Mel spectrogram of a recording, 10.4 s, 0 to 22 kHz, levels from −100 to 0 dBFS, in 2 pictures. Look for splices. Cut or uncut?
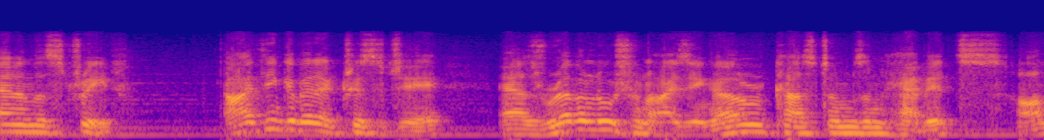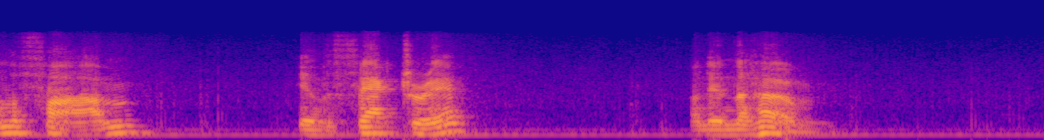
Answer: uncut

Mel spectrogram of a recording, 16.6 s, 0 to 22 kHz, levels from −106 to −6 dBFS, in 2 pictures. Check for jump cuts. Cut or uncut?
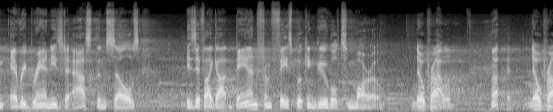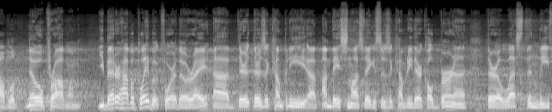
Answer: uncut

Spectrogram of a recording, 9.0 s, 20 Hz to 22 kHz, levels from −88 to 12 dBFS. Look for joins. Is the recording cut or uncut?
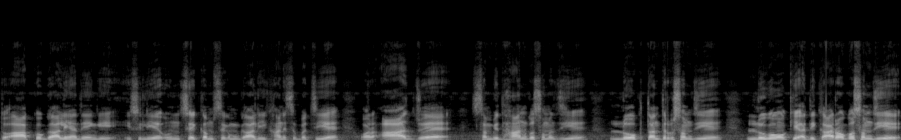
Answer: uncut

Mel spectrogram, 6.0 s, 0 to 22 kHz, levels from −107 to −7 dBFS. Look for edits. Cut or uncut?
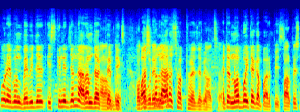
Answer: uncut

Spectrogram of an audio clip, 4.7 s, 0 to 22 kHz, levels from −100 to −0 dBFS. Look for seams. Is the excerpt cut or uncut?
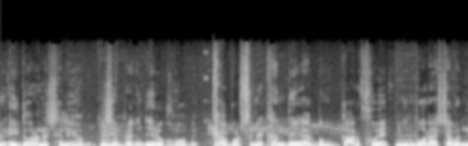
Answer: cut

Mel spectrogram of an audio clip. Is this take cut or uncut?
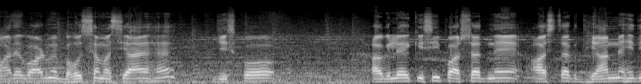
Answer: uncut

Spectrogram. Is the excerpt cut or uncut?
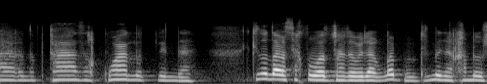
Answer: cut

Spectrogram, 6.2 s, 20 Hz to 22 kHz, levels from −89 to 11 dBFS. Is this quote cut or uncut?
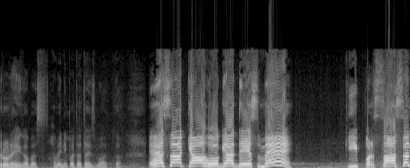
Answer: cut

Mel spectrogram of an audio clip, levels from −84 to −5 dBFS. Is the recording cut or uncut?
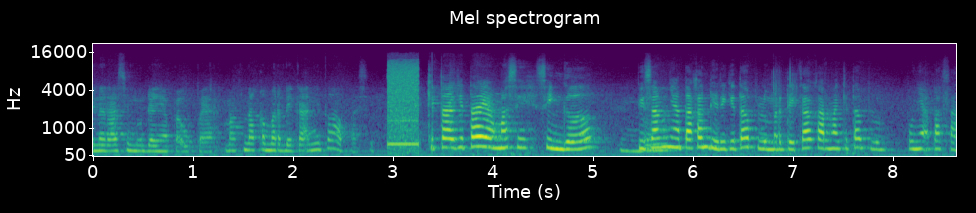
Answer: cut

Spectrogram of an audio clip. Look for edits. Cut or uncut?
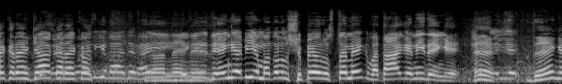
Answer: uncut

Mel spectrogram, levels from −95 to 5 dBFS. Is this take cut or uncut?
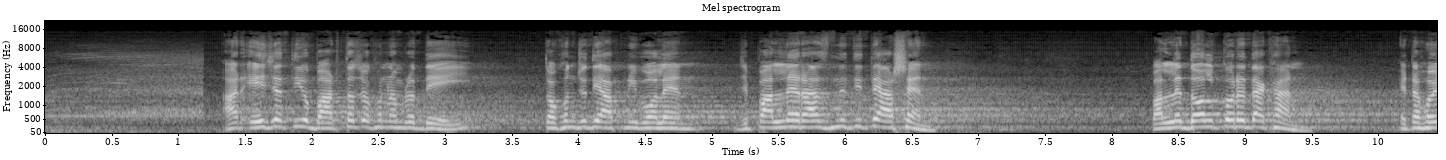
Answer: cut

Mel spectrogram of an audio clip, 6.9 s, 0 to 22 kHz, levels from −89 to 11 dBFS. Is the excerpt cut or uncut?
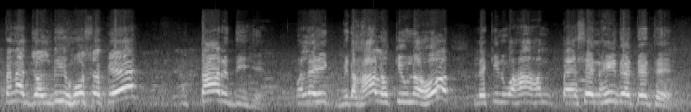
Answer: cut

